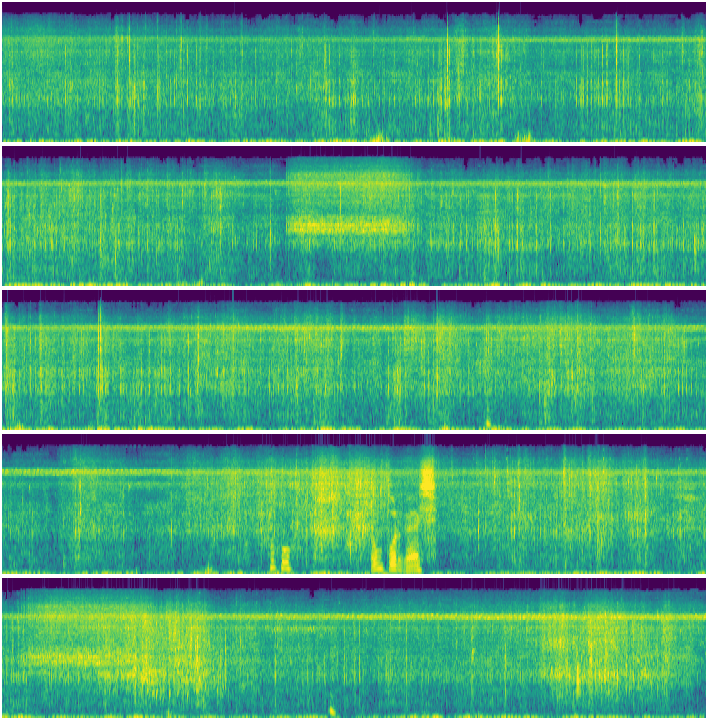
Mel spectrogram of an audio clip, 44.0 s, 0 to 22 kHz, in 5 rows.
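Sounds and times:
bike knocking and rattling: 0.0s - 13.1s, 13.9s - 44.0s
bike tyres on dirt: 0.0s - 44.0s
high buzz: 12.4s - 14.0s.

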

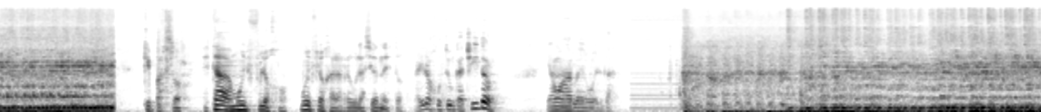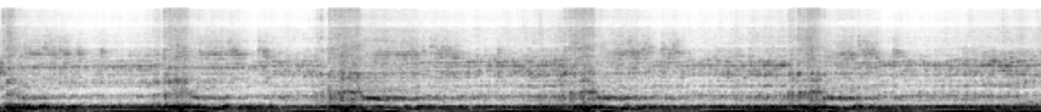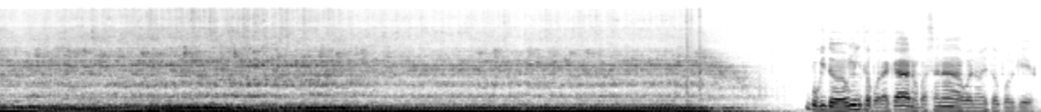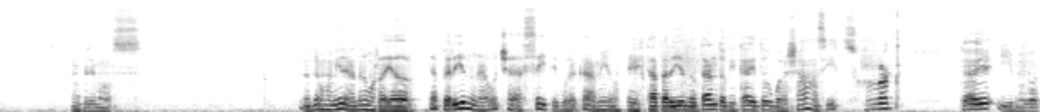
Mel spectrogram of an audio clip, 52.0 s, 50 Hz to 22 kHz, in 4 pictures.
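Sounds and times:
car engine revving and idling: 0.0s - 1.4s, 8.9s - 35.8s.

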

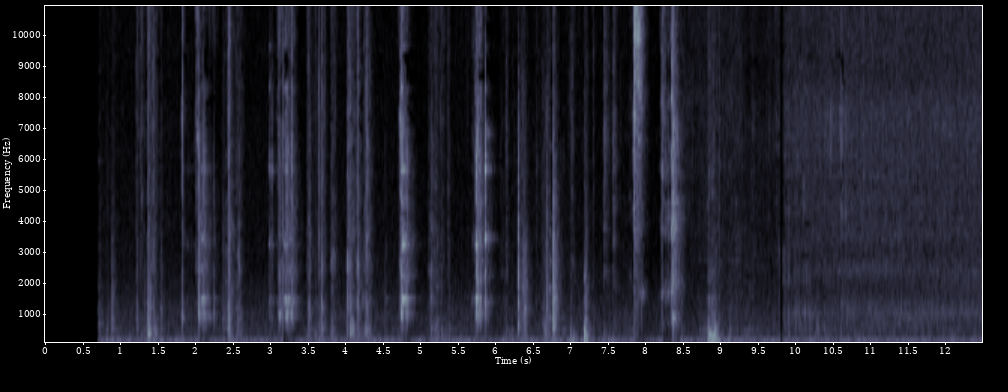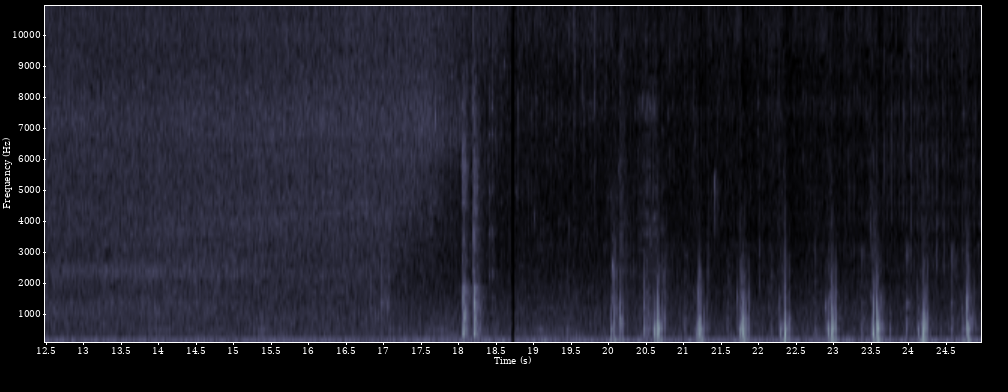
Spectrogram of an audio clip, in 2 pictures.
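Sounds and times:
cola pouring into a glass: 9.8s - 15.3s, 16.0s - 17.8s
fizzing hiss: 9.9s - 18.1s.

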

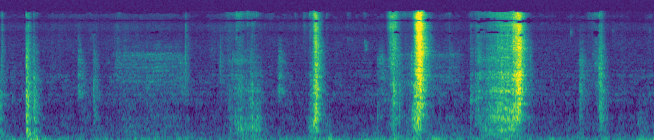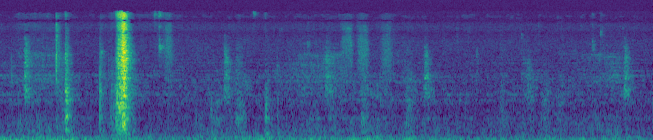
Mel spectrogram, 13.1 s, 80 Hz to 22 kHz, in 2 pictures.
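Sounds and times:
palette knife scraping canvas: 3.9s - 5.4s.

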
